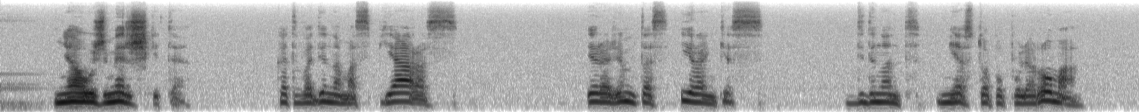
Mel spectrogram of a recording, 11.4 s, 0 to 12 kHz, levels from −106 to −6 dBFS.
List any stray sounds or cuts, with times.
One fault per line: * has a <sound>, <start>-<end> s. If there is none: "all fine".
all fine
